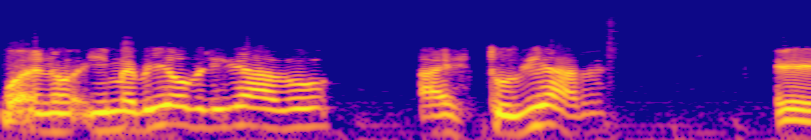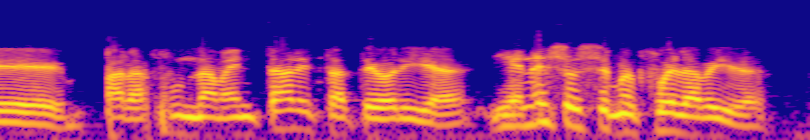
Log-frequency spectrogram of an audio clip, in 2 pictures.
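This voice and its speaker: Over music in the background, a man with a fairly high pitch speaks at a fairly slow pace, with very wide pitch swings and very even loudness. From Argentina, Tucumán. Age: 80s+. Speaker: theatre teacher and director. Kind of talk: interview.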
